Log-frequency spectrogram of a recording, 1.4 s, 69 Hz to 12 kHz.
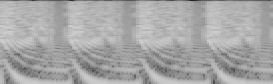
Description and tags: Hardcore Kick 1 - Loop 175 BPM
A 4/4 Loop of a Hardcore Kick. A single version is available in this package.
use it anyway you want but i would appreciate a note when and where you use it (but its not required).
made from ground up.
hard, hardcore, kick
